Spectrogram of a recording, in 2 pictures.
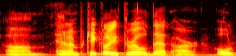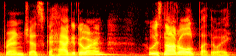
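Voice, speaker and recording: Low-voiced woman with creaky fry, welcoming an audience. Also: normal speed. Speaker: event host giving welcome introduction. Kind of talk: informal spoken welcome to an audience. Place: public event venue.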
